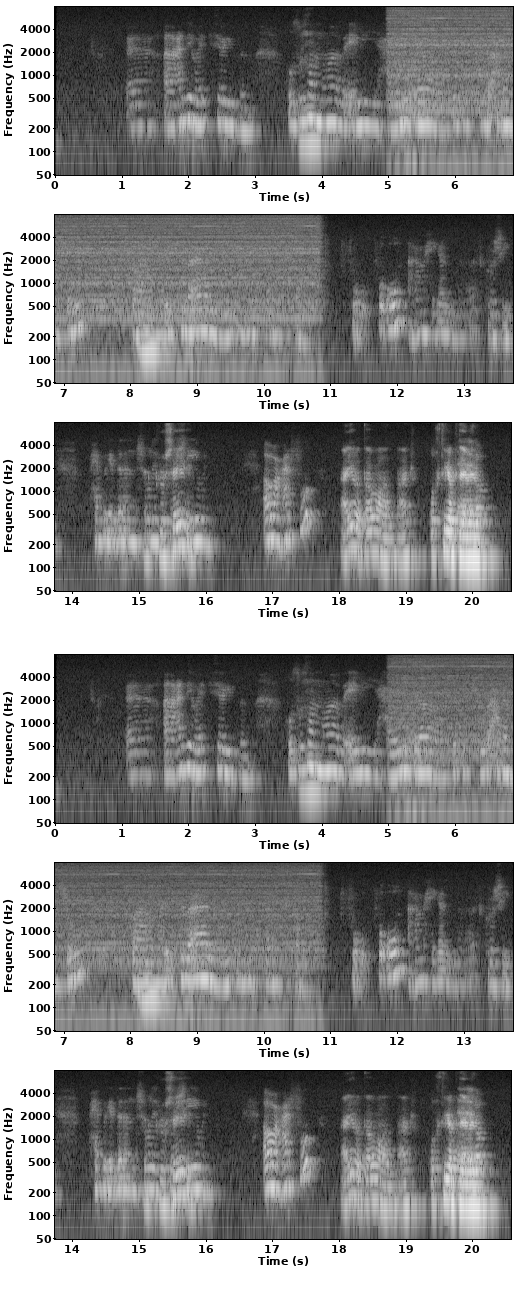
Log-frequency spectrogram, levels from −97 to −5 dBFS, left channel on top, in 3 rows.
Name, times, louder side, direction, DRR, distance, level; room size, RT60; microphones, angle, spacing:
voice 1, 1.0-10.6 11.2-16.1 16.5-17.5 19.8-20.1, right 1 dB, 60° right, 1.4 m, -34 dB
voice 2, 3.7-4.0 8.1-8.4 15.1-15.8 18.0-20.1, left 2 dB, 30° left, 0.6 m, -26 dB
sound 1, 4.9-10.9, left 3 dB, 75° left, 1.5 m, -37 dB
4.4 x 3.2 x 2.6 m
head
